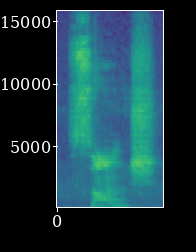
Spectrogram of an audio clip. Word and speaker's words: singe: In French it is singe. How to pronounce? Singe. Monkey, singe. In you have to pronounce a. Okay? Singe.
